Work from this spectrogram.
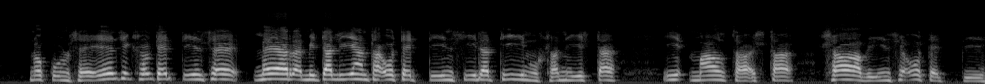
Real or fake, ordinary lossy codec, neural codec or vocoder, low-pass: real; none; none; 19.8 kHz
